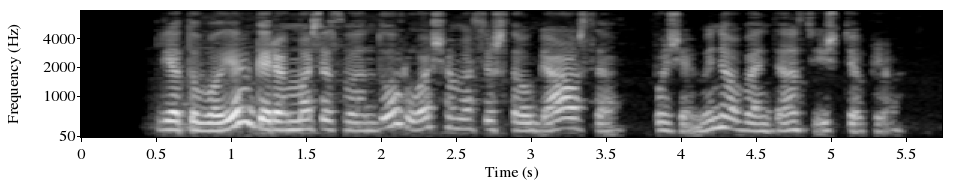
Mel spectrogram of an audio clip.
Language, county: Lithuanian, Vilnius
